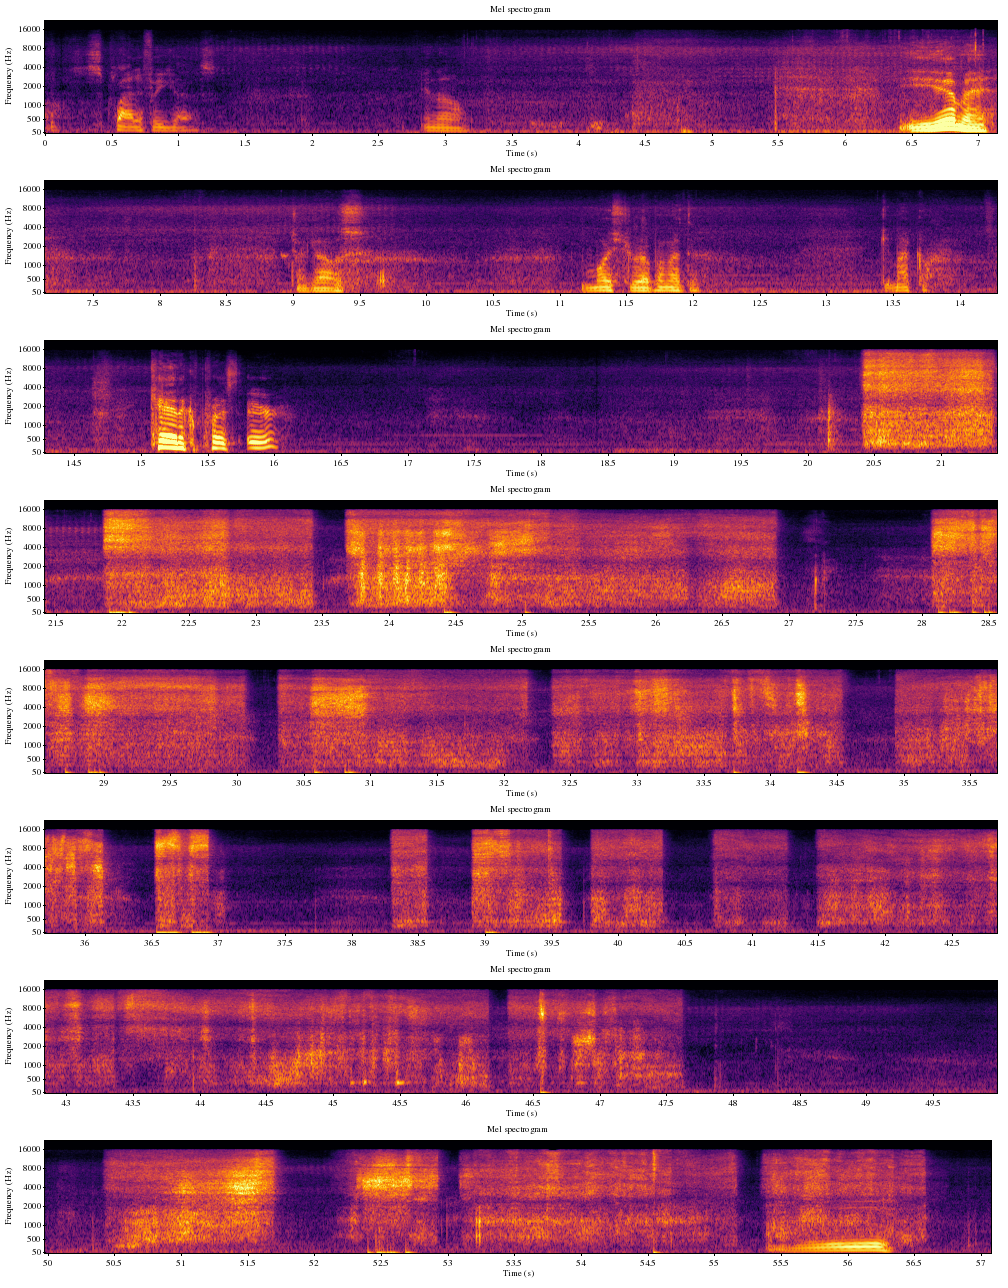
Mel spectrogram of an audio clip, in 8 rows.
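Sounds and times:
compressed air spraying: 0:03.0 - 0:12.3, 0:19.4 - 0:27.1, 0:28.0 - 0:37.2, 0:38.2 - 0:48.2, 0:50.1 - 0:56.8.

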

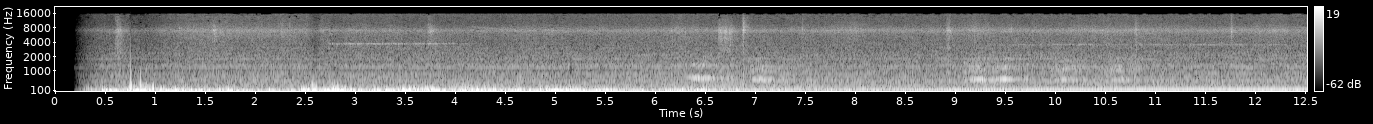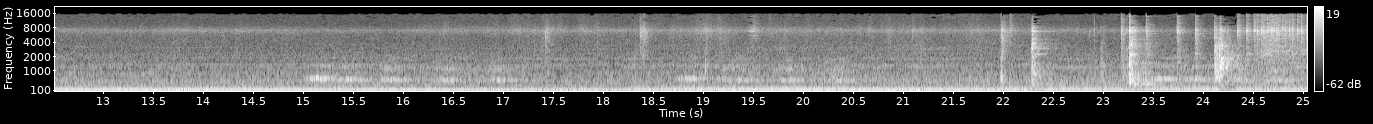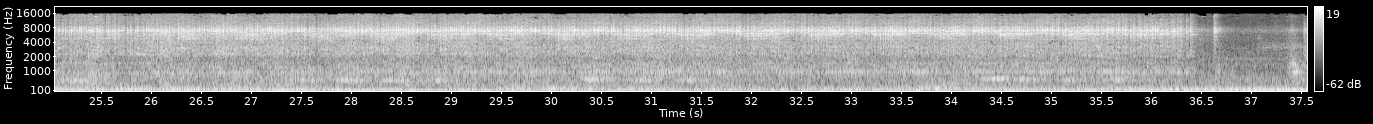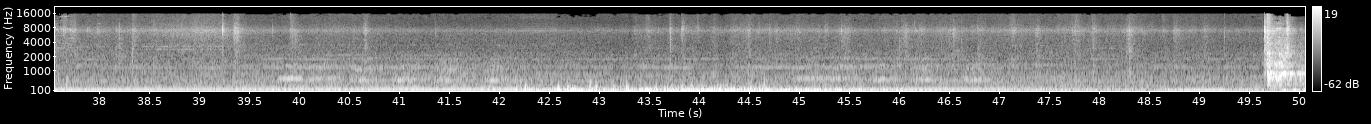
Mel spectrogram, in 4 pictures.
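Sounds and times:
steady low hum: 0:00.2 - 0:50.0
hand crank ratcheting clatter: 0:24.1 - 0:36.7.

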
